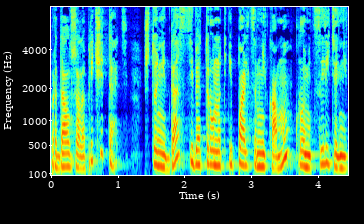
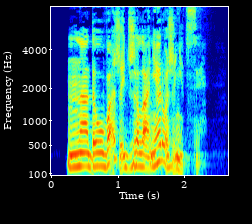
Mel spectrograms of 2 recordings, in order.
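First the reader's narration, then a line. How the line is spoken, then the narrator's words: Booming bass agreement. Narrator (Russian): поддержал Брайтон гулким басом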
